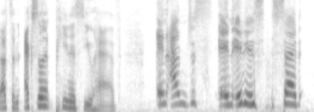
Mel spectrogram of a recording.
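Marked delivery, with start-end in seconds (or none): none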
